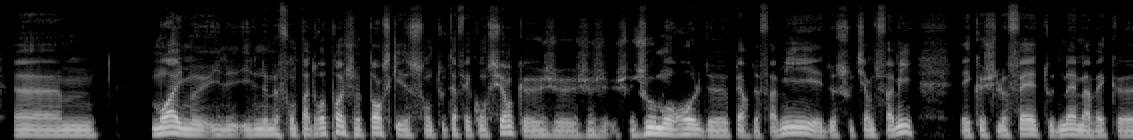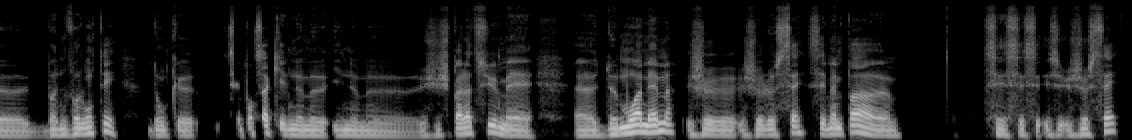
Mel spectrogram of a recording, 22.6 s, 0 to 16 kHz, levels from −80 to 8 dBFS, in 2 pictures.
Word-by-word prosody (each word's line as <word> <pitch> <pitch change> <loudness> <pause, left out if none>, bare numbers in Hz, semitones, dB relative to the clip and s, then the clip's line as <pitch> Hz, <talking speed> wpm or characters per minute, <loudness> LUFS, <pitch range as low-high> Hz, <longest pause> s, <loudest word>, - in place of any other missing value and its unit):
hem, 90 -1 -1 0.6
moi, 120 +4 +6
ils 105 - +4
me 95 -4 +1
ils 95 0 -4 0.2
ils 95 +1 -1
ne 100 - +1
me 100 - +1
font 100 +3 -5
pas 100 +4 -2
de 105 - -6
reproches. 115 +2 +1
Je 105 - -3
pense 110 +4 +1
qu'ils 95 -2 -4
sont 90 +1 -6
tout 90 +3 -12
à 100 - 0
fait 95 0 -5
conscients 95 +8 -1
que 90 -6 -4
je 85 -2 -5
je 80 +2 -8
je 80 -3 -9
je - - -9
joue 115 +7 +4
mon 110 -2 +7
rôle 100 0 +3
de 85 -1 -2
père - - -3
de - - -6
famille 115 +6 +1
et 85 - -2
de 90 +2 -5
soutien 90 +1 -7
de 95 - -3
famille 125 - +1 0.5
et 85 +1 -3
que 90 - -4
je 85 +1 -7
le 90 - 0
fais 100 +3 +1
tout 90 +1 -8
de 90 - -4
même 95 -2 +2
avec, 85 0 -4
heu, 80 -1 -2
bonne 85 +6 -3
volonté. 115 - +1 0.3
Donc 90 -1 -5
heu, 85 -2 -3 0.3
c'est - - -9
pour - - -4
ça - - +4
qu'ils 100 -2 -2
ne 95 -2 +2
me 90 -1 0
ils 90 +1 -3
ne 90 - 0
me 80 -4 -6
jugent 85 +3 -7
pas 110 - +3
là-dessus. 120 +4 +3
Mais, 90 -6 +2 0.5
heu, 90 0 -1
de 85 +6 0
moi-même, 145 +6 +8
je 90 -2 -1
je 90 +3 -3
le 100 0 0
sais. 130 +7 -1
C'est 105 - -2
même 110 +2 +2
pas, 135 -8 +5
heu 90 -2 -1 0.9
c'est 100 -3 -3
c'est 95 +3 -4
c'est 85 - -6
je 95 0 -5
je 95 +3 -2
sais 155 +10 0
95 Hz, 215 wpm, -22 LUFS, 85-105 Hz, 0.9 s, moi-même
